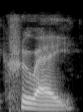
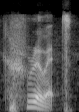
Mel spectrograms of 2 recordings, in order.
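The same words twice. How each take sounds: First: The final T sound is left silent. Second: The final T sound is pronounced. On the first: "Some people say cruet. It's a little pretentious" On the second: "a lot of people say cruet"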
